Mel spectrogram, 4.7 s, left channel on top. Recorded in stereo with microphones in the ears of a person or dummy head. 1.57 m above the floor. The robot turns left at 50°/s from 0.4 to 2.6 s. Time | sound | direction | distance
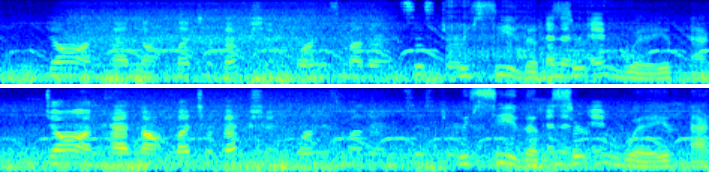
0.3 | a woman speaking | 100° right | ?
3.0 | a man speaking | 30° right (ahead or behind) | ?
